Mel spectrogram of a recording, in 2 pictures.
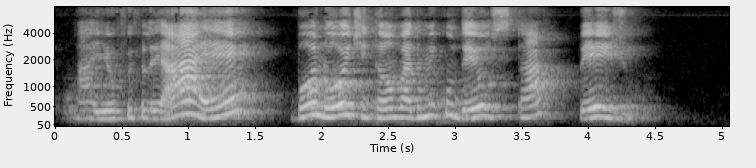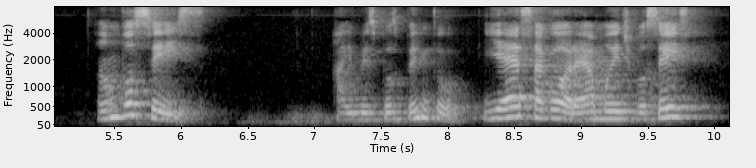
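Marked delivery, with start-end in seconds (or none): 0.8-6.2 play-acted firm, commanding, no-nonsense motherly tone. Telling how she said goodnight to her kids, retell it with authority. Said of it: "uma autoridade muitas vezes".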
